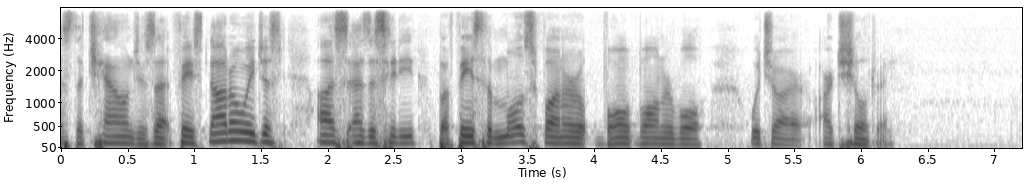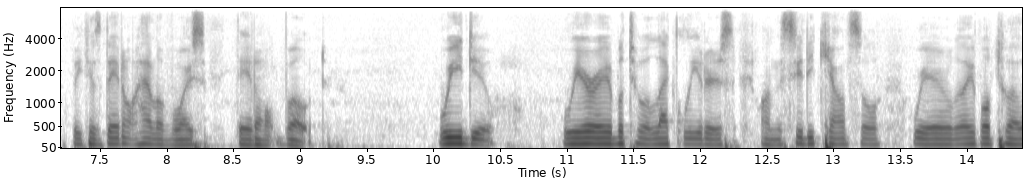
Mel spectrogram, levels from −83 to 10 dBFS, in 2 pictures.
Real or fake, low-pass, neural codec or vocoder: fake; 7.2 kHz; codec, 16 kHz, 2 kbps, X-Codec, HuBERT features, trained on balanced general audio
